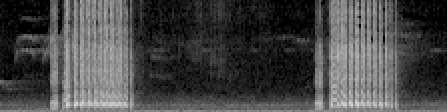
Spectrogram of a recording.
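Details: Two juvenile sandhill cranes, year-round city residents at ease around people, approach in greeting, giving two rolling, rattling calls, each under a second and a few seconds apart, with a fast pulsed purr over a faint hum.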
